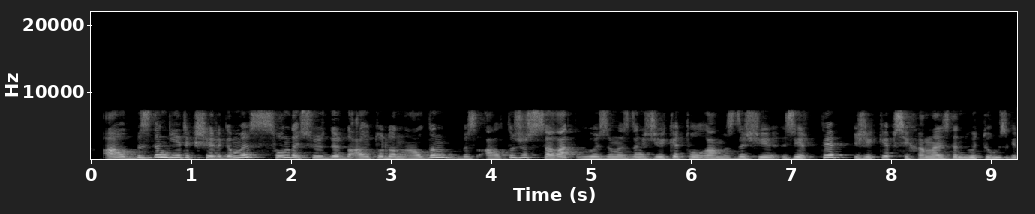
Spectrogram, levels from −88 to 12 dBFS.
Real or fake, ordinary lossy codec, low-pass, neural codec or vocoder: real; none; 7.2 kHz; none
